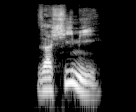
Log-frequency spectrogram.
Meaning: sashimi
- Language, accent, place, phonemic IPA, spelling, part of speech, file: German, Germany, Berlin, /ˈsaʃimiː/, Sashimi, noun, De-Sashimi.ogg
